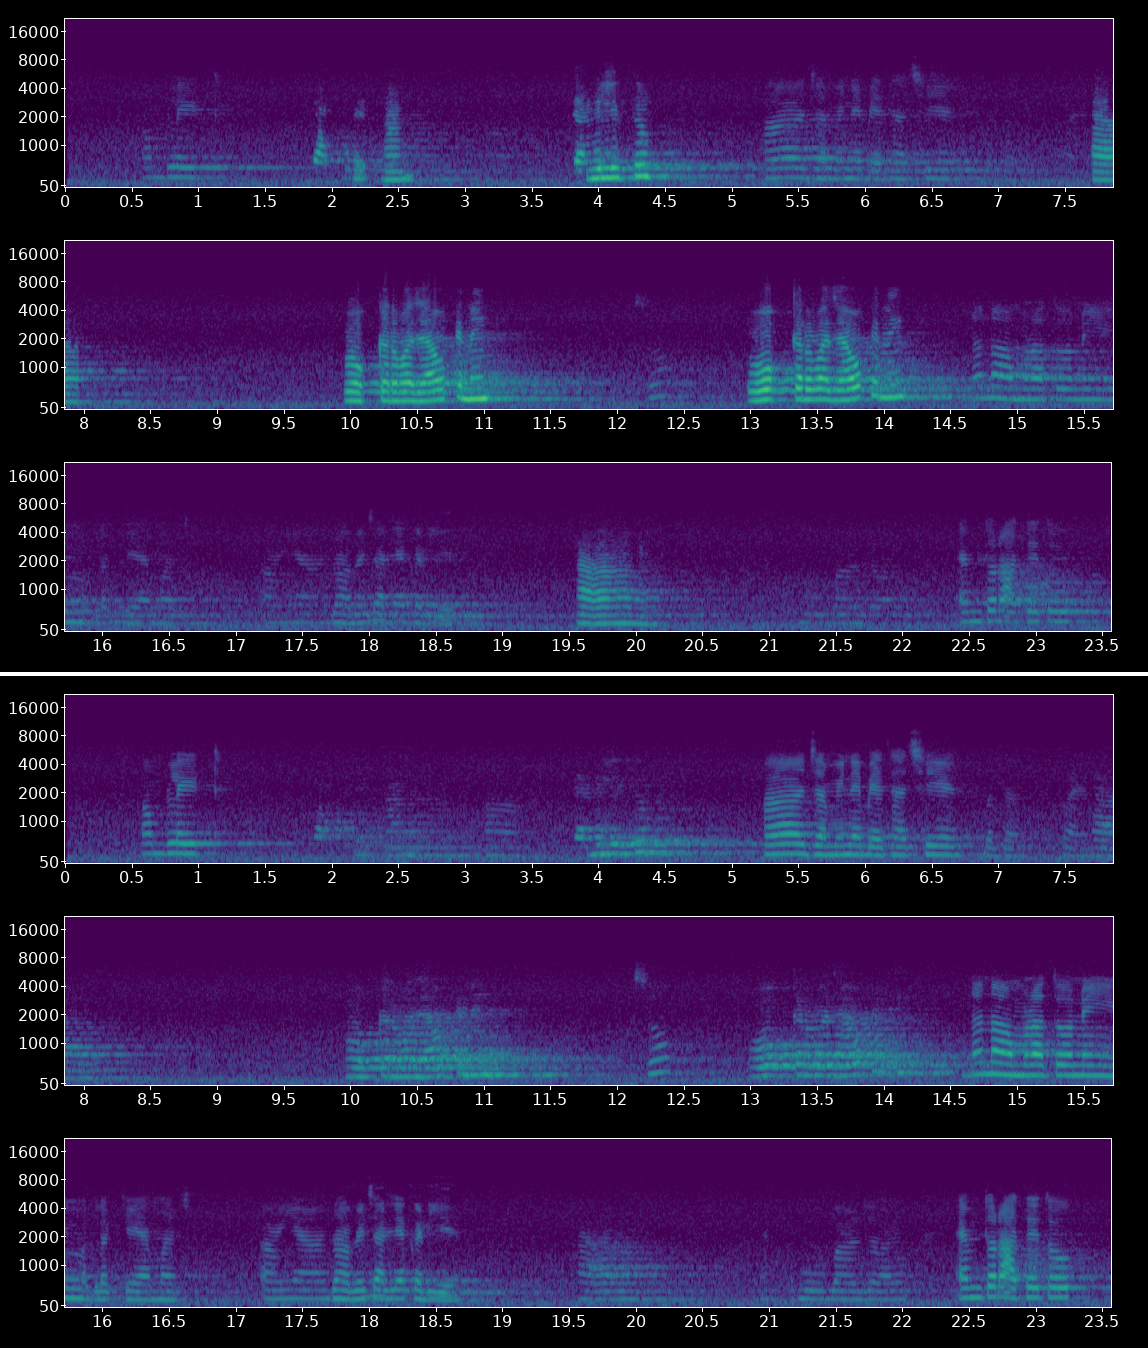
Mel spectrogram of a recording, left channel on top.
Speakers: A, on the right; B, on the left.
A: કમ્પ્લેટ.
B: કોમ્પલેટ હ.
A: હા.
B: જમી લીધું?
A: હા જમીને બેઠા છીએ, બધા ફ્રેન્ડને
B: હા
A: બધા
B: ‍ વોક કરવા જાઓ કે નહી?
A: શું?
B: વોક કરવા જાઓ કે નહી?
A: ના ના હમણાં તો નહી મતલબ કે એમ જ અહિયા ધાબે ચાલ્યા કરીએ.
B: હા.
A: એમ તો બહુ બાર જવાનું એમ તો રાતે તો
